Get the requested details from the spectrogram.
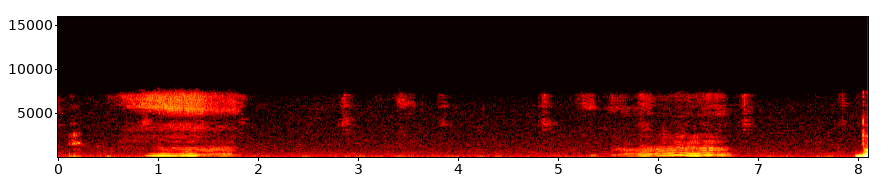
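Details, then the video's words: A sleeping pet cat named Busya snores like a man, two drawn-out rasping, harmonic breaths about four seconds apart, each lasting under a second, with quiet room noise between them. "Кот храпит как мужик."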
